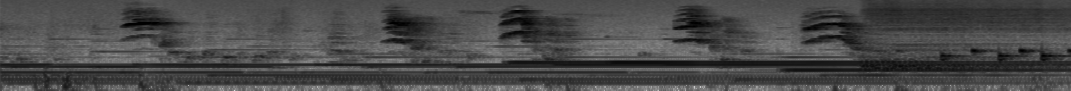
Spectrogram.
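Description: Vibraphone playing slow, long-ringing chords. A swishing sound that falls in pitch comes five times, about every one to two seconds, and quick short mallet notes come in near the end.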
